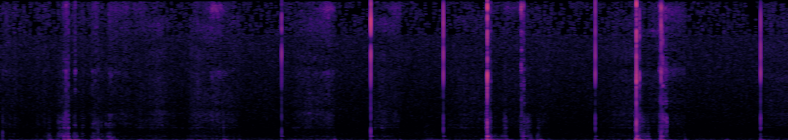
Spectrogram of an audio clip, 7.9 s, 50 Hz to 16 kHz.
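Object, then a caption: Metal microphone capsule, wooden pick. A wooden ear pick taps and scratches the side of the silver metal X/Y microphone head on a Zoom H6, with its small hollow capsules. Quiet, irregularly spaced taps give sharp, very short clicks over a dull, low-heavy rumble, with soft scratching between them.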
